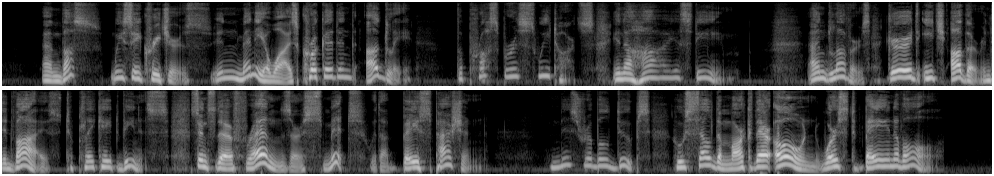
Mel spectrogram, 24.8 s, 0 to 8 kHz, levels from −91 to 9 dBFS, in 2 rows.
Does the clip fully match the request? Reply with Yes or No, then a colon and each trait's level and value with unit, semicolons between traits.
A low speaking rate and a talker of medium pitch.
Yes: slow, 120 wpm; medium, 170 Hz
